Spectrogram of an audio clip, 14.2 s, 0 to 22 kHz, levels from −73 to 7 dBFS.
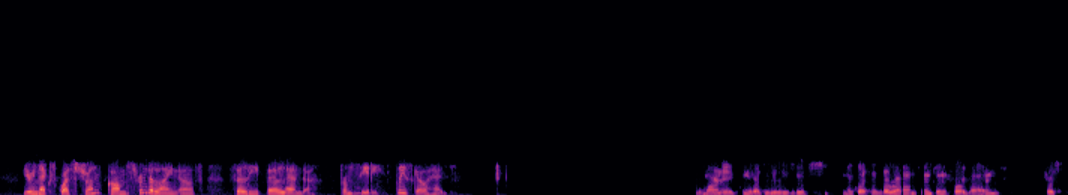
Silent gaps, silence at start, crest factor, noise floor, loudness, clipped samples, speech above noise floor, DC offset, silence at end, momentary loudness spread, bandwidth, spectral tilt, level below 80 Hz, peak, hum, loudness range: none; 0.3 s; 24 dB; under -90 dBFS; -26 LUFS; under 0.1%; over 64 dB; under 0.1%; 0.2 s; 17 LU; 4.4 kHz; -8 dB/octave; -76 dBFS; -4 dBFS; none; 13 LU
